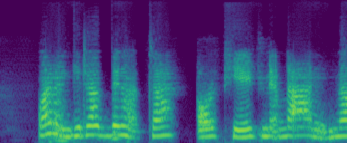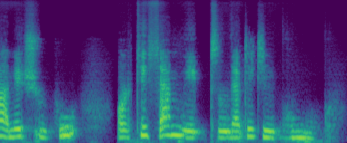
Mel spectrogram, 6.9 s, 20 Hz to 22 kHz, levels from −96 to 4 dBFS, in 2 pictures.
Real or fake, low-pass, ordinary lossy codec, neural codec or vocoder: fake; none; none; codec, 44.1 kHz, 0.9 kbps, DAC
